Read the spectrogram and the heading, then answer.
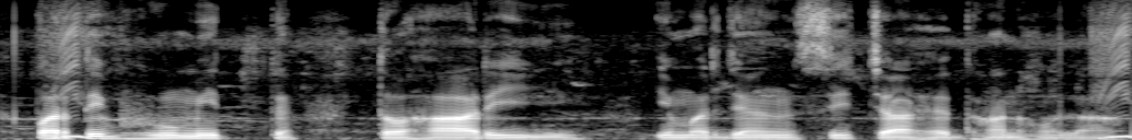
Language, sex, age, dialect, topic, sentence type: Bhojpuri, male, <18, Northern, banking, statement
